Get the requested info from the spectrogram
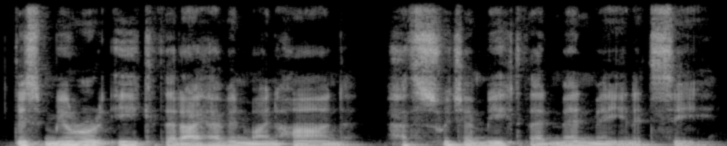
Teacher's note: Chaucer's dominant system is 4 syllables, this metrical pause, the caesura, and then 6 syllables.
